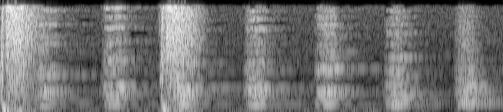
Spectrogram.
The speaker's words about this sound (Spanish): Dale los latigazos, por favor, Durán, con todo ahí.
